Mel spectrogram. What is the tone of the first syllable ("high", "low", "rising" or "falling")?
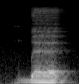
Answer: low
